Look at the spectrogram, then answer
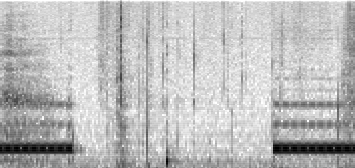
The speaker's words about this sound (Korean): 네, 지금 조카한테 바로 전화 연결합니다.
